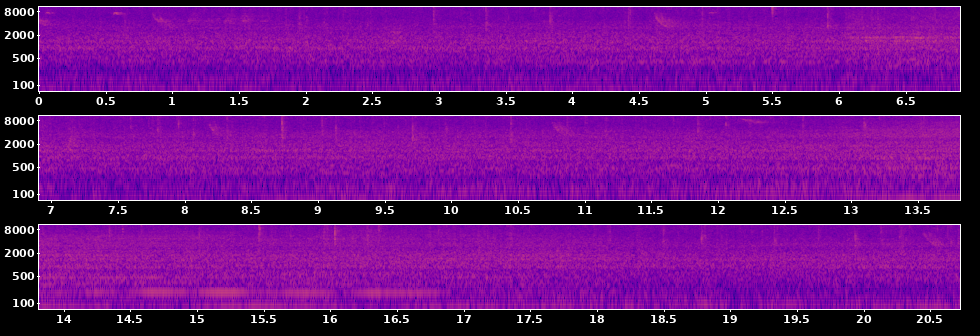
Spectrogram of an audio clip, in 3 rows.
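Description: Steady outdoor background noise with a low hum and rumble that swells and fades again between about 13 and 17 seconds in, and a few faint, short high chirps in the first few seconds.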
